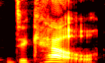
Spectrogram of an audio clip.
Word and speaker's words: Dekel: My parents spelled my name wrong. They spelled it D-A instead of D-E. Ooh. So I would tell people in America that my name was Dekel.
